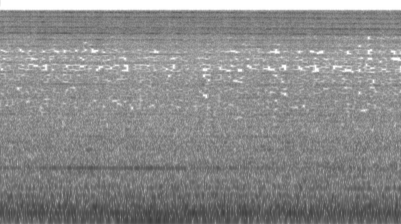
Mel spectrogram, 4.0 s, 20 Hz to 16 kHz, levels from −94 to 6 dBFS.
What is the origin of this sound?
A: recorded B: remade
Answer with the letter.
A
